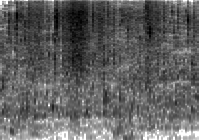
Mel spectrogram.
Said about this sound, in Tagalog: may tubig naman po kami dito kaso di po to pwedeng inumin. Amoy kalawang po.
